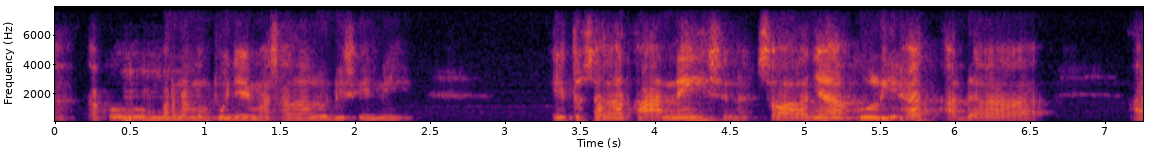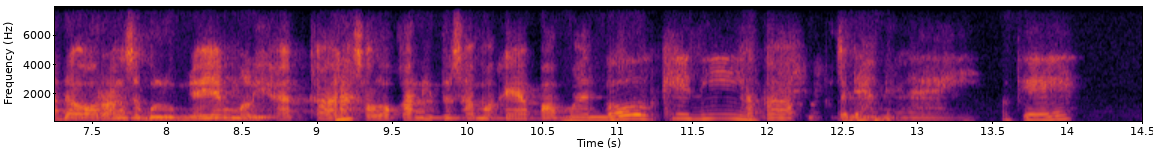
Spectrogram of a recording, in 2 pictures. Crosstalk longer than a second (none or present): none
